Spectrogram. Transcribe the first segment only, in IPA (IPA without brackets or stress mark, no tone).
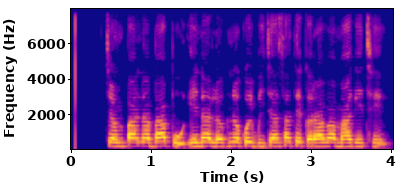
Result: t͡ʃ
